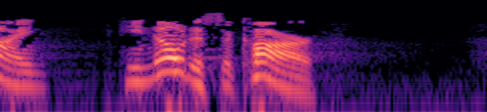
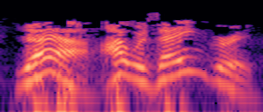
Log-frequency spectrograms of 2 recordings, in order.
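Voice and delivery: ordinary talk

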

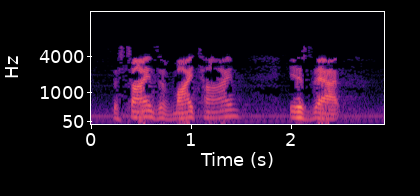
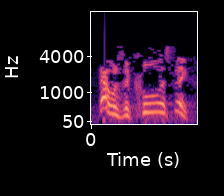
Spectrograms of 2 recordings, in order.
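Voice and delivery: excited; 10 semitones higher, 8 dB louder than usual. Real, not acted. Excited aside.

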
